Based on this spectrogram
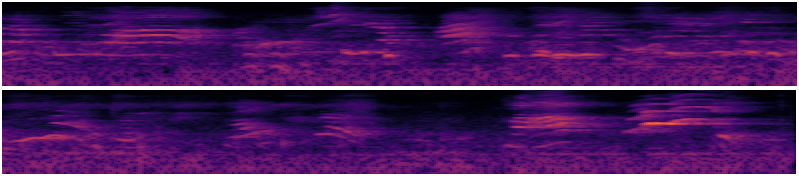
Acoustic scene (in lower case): park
